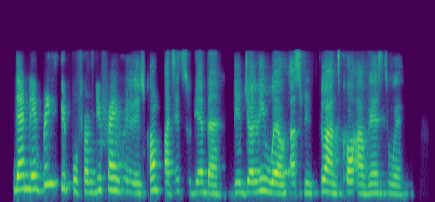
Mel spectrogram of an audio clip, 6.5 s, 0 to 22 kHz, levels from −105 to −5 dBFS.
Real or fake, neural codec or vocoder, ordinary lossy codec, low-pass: fake; codec, 16 kHz, 1 kbps, X-Codec, HuBERT features, trained on general audio; none; none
